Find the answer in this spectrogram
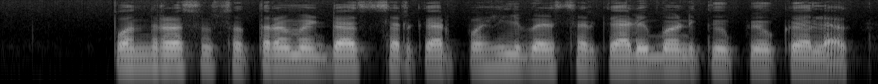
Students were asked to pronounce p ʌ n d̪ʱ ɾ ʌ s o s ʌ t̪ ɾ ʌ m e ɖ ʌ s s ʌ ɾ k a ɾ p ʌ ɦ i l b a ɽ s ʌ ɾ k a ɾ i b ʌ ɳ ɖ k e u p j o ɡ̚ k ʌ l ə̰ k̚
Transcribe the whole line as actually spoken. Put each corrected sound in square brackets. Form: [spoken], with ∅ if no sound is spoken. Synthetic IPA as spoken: p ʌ n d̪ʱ ɾ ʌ s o s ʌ t̪ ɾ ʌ m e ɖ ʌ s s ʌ ɾ k a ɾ p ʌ ɦ i l b [e] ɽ s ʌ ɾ k a ɾ i b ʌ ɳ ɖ k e u p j o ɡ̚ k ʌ l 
